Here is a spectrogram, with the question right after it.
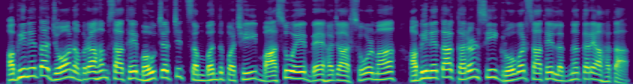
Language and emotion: Gujarati, neutral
